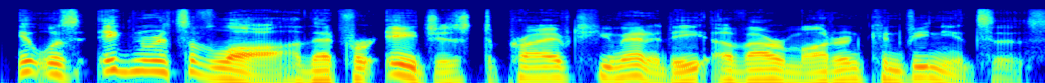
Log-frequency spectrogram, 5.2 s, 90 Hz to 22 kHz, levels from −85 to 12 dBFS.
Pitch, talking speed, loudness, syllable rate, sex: 120 Hz, 160 wpm, -19 LUFS, 5.5 syllables/s, male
